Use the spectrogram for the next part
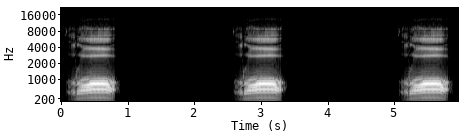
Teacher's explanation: را کی ادائیگی میں زبان کی نوک کی پشت کو اوپر والے دانتوں کے مسوڑوں سے لگا کر موٹی آواز میں پڑھیں، یعنی را را را۔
